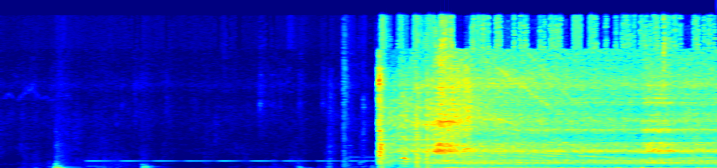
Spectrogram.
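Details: Jeep engine with the air filter housing deliberately left unsecured: quiet clicks, then it cranks and catches into a raspy, uneven idle with extra intake hiss. Rough idle from a loose air filter housing; it smooths out once resecured.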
